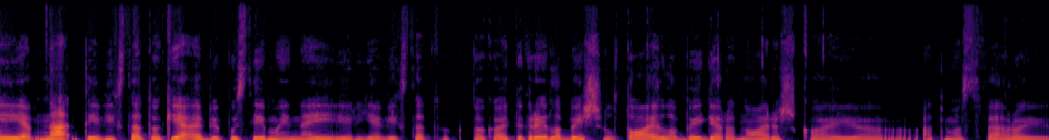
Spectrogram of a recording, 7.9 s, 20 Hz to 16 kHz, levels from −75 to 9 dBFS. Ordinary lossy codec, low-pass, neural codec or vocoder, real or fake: Opus, 24 kbps; 14.4 kHz; none; real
